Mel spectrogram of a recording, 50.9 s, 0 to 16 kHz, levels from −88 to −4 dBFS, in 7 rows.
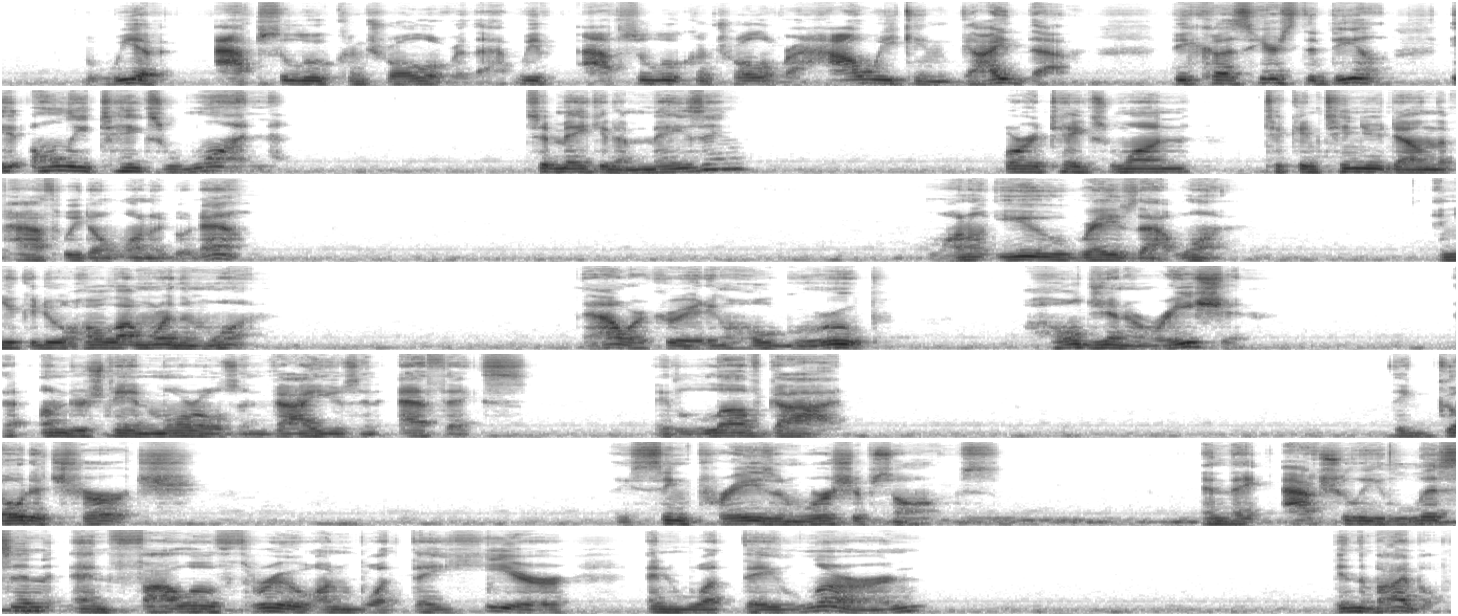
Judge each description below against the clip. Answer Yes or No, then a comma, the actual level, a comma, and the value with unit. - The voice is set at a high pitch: No, low, 120 Hz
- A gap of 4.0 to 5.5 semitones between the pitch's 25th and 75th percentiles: No, average, 2.8 semitones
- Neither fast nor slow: No, slow, 125 wpm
